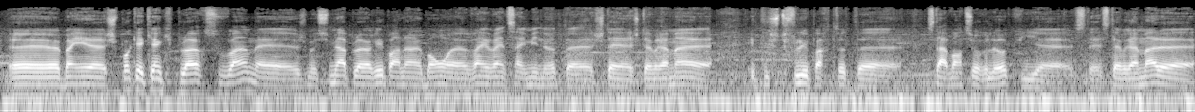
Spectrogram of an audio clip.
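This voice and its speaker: A man's voice: low-pitched, steady tone, moderate pace, noisy background. A young man with a Quebec French accent, a singer giving an interview outdoors at a festival, hesitant and full of fillers and restarts. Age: young adult. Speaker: singer guest. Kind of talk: casual interview.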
